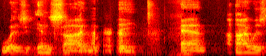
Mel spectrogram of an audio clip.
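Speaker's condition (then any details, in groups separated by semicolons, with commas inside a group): Aphasia; aphasia after stroke; speech still stops at times; and things like that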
